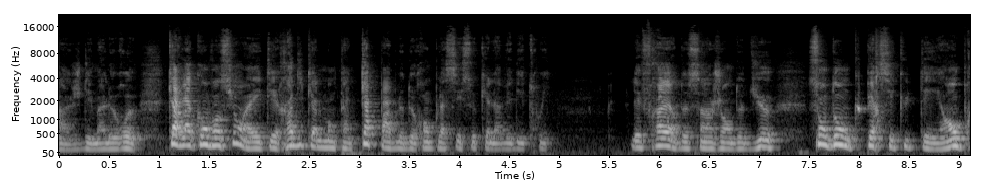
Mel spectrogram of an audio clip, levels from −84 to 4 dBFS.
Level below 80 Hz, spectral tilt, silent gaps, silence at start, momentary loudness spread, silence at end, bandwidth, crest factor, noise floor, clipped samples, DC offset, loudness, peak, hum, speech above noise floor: -62 dBFS; -6 dB/octave; none; 0 s; 13 LU; 0 s; 16.5 kHz; 24 dB; -63 dBFS; under 0.1%; under 0.1%; -29 LUFS; -6 dBFS; none; 34 dB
